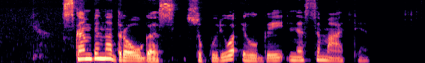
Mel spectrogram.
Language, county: Lithuanian, Alytus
